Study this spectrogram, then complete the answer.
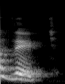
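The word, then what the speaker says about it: wedge: Okay, और next है हमारा वेज। वेज में भी डी साइलेंट रहेगा, क्यों? क्योंकि जी आ रहा है उसके बाद, तो हम वहां पे डी को साइलेंट रखेंगे।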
